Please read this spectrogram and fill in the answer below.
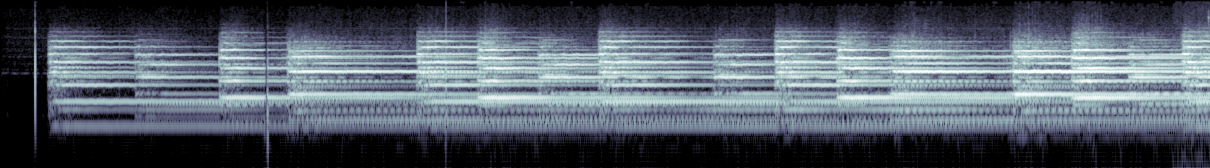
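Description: Clock tower bells chiming a melody, starting about half a second in, a new note struck about every two-thirds of a second, each ringing on under the next.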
